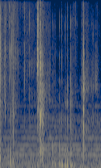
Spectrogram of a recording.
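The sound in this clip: Tarot cards being picked and pulled apart: faint crisp snaps and papery rustles, a few sharper clicks standing out among soft shuffling.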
